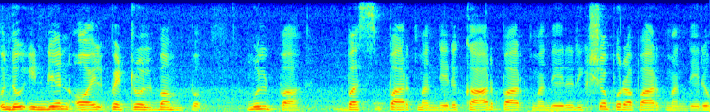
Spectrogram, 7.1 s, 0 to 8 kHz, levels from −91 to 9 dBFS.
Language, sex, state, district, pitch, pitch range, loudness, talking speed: Tulu, female, Karnataka, Dakshina Kannada, 180 Hz, 165-195 Hz, -17 LUFS, 135 wpm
